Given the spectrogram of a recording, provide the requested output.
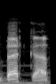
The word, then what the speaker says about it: Böttger: Hi, I'm Böttger, but that's always very hard to pronounce for Americans. It's a B-O umlaut T-T-G-E-R. Anyway, Böttger.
